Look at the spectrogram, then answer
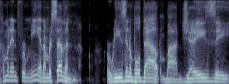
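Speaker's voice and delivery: casual, down-home country-style accent. Counting down a ranked album list, announcing number seven in a country accent. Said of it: "I said that in like a country accent".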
